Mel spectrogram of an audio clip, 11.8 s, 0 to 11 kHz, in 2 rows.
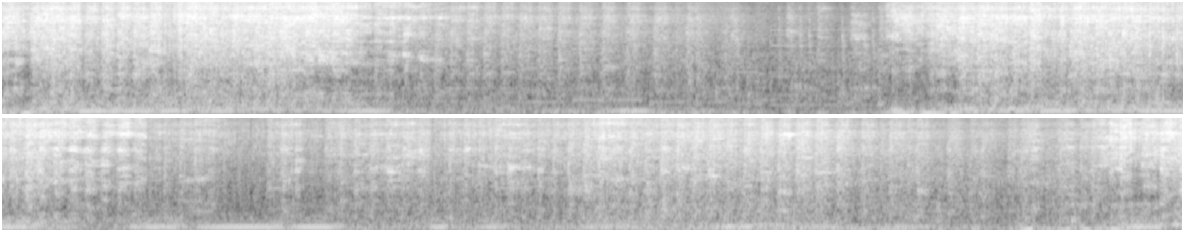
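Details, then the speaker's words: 1970 Chevy C10 with a 5.7 Vortec 350 from a 1998 van and a 700R4, during first startups: an uneven, lumpy, stumbling idle. A large vacuum hose was left open, a big vacuum leak. "Got a big vacuum hose open. That'll hinder things. Big vacuum leak. That doesn't help anything."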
